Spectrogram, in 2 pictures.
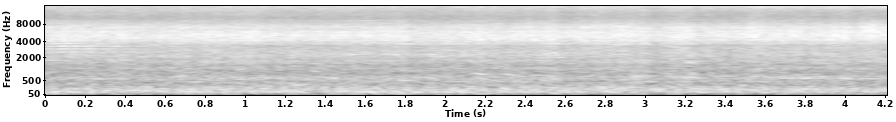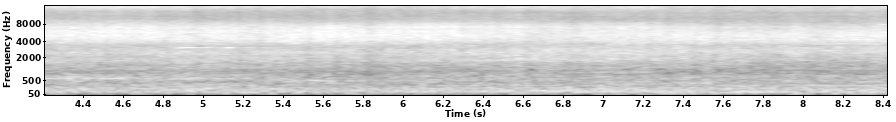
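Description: Traffic running through a flooded road: a steady hiss of tyres and spray on standing water over the low rumble of car and motorcycle engines.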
